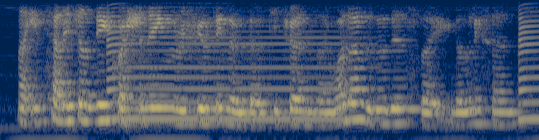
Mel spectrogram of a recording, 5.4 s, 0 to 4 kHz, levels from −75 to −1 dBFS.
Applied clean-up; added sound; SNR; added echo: none; Wind instrument, woodwind instrument; 10 dB; reverberation time 0.7 s.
